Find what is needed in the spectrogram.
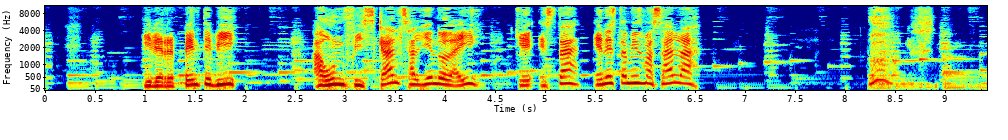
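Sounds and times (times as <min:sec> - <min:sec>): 
speech: 0:01.0 - 0:02.0, 0:02.7 - 0:06.6
loud breathy gasp: 0:08.2 - 0:09.0
person humming dramatic suspense tones: 0:08.2 - 0:09.1.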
